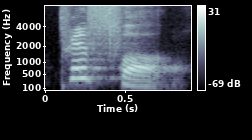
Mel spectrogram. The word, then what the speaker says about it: prefer: Here, the word prefer is a verb with two syllables, and we have already learned when it is a verb with two syllables, the stress should be given on the second syllable.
